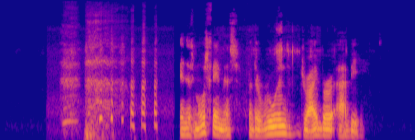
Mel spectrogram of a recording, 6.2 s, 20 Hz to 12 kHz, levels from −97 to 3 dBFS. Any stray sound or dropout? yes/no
yes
